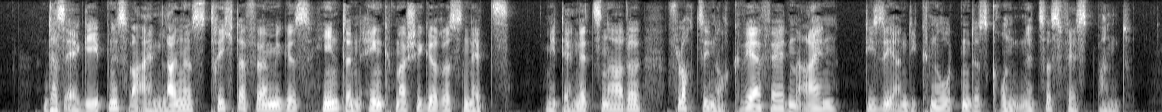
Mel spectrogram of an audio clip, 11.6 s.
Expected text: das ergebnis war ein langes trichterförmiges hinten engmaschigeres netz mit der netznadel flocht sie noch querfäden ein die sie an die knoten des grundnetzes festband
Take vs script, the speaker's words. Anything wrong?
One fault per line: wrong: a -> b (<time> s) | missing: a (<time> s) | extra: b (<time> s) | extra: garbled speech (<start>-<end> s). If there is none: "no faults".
no faults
